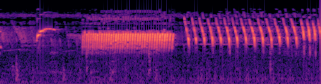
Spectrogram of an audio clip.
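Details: Canary training song: a short upslurred whistle, then a steady buzzy trill about a second long, followed by a fast rhythmic roll of repeated clear notes that speeds up toward the end.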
